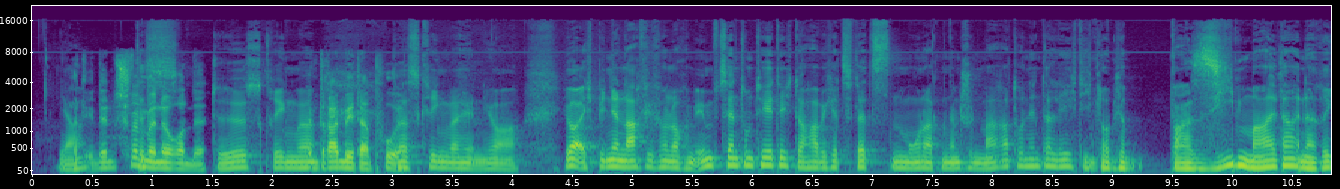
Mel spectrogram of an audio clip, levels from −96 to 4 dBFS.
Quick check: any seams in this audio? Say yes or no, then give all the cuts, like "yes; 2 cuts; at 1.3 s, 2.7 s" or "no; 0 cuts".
no; 0 cuts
